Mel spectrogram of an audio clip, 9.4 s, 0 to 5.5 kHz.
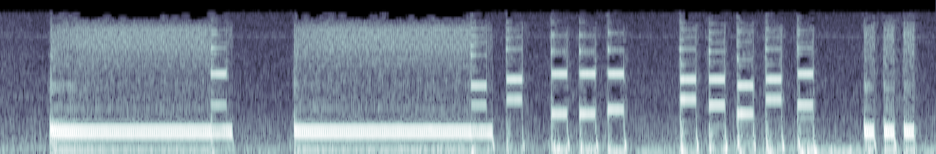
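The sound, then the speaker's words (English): Telephone keypad tones sound over a thin phone line: two long steady tones, then a rapid series of many short, clipped dialing beeps in uneven groups. “Dial 1. Otherwise, hang up. Please dial 1 now or hang up.”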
